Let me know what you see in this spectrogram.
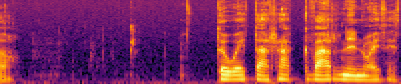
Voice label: "ragfarn", Welsh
